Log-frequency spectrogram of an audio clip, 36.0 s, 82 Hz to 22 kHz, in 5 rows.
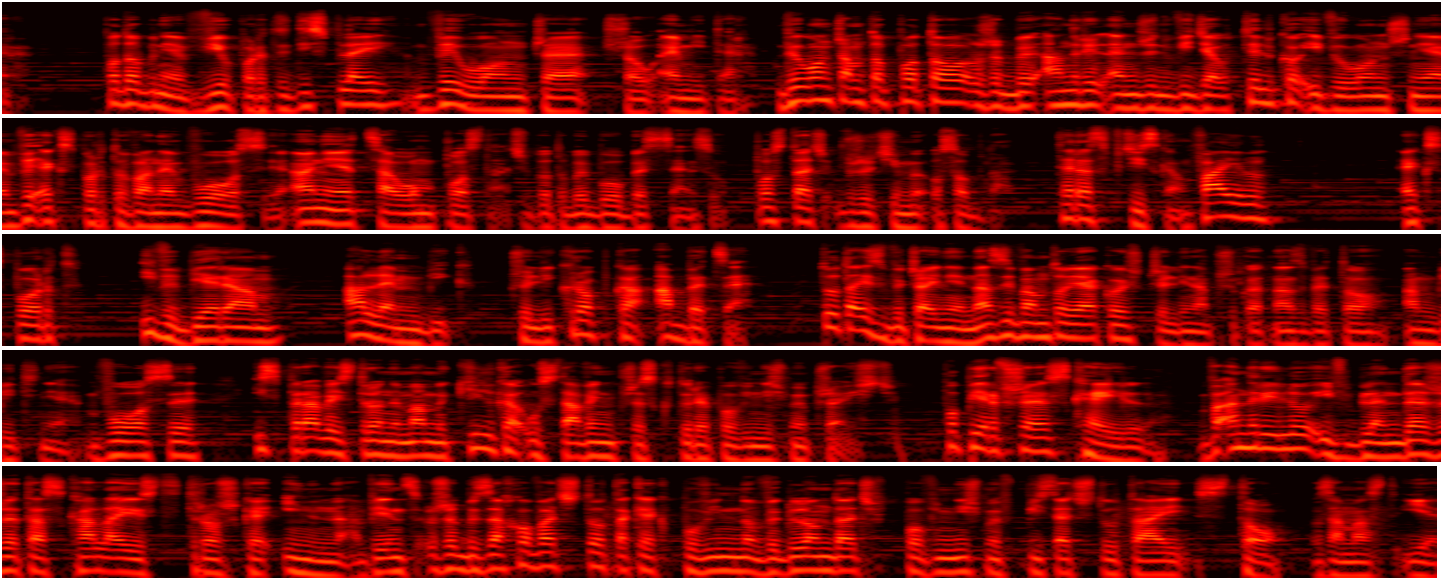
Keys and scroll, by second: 18.4 t, 19.9-21.2 typing, 26.1 F22.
